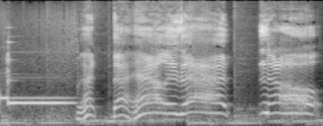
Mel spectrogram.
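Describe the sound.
A doorbell rings once with a steady tone at the start. A man then groans and shouts in alarm.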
